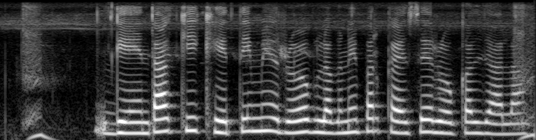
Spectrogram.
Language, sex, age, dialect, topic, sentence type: Bhojpuri, female, 18-24, Western, agriculture, question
